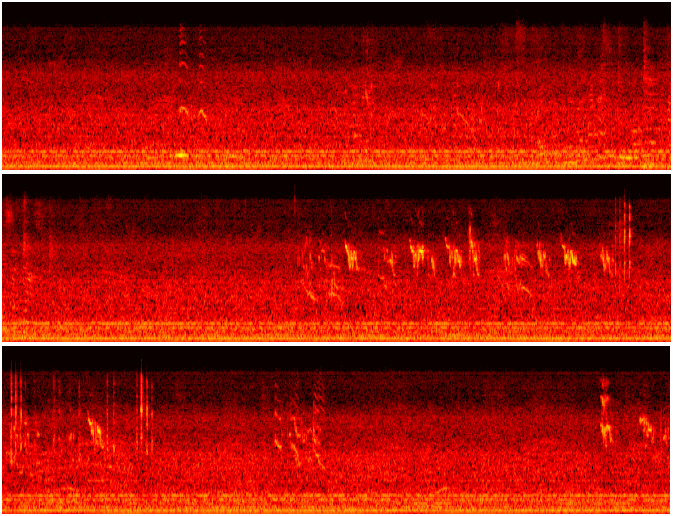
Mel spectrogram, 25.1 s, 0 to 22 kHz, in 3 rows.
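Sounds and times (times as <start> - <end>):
parrots chirping: 12.0 - 18.8, 20.0 - 20.9, 24.1 - 25.0.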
